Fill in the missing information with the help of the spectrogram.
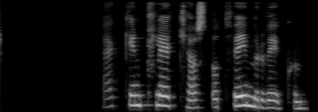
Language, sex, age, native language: Icelandic, female, 40-49, Icelandic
